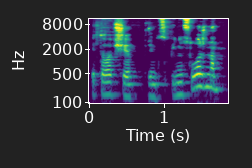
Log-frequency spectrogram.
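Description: A woman in her thirties chats casually and slangily while eating in a mukbang, chewing and smacking, with pauses between bites. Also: low voice, expressive, background noise. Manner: colloquial, slangy. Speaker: mukbang host. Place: small room at home, at a table.

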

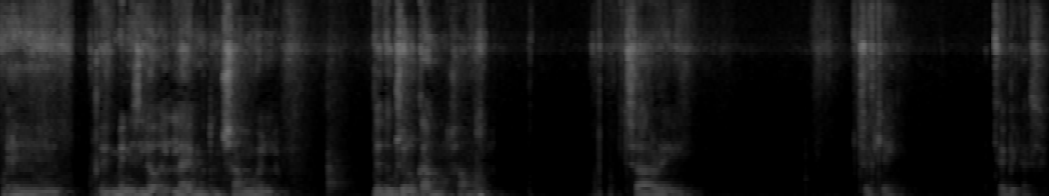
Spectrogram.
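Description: A young woman on a casual live stream, chatting as she reads viewer comments aloud and answers them, often dropping to soft-spoken asides. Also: on the low side, level tone, gravelly, long pauses, a little hiss or hum. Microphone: phone. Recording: roomy phone audio.

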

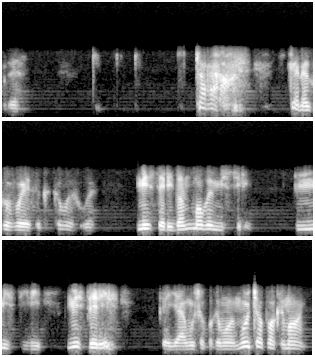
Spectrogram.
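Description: A young man doing excitable let's-play commentary, often bursting into loud, high exclamations. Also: unhurried, pauses often. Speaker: gaming youtuber. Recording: tinny lo-fi phone-like audio.

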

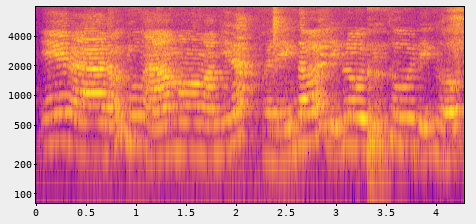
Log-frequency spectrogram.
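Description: High-voiced woman, crowded echo. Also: normal speed, far from the mic. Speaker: daughter. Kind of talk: casual family chat. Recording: echoey room, loud chatter behind.

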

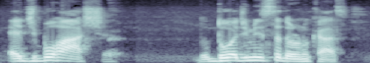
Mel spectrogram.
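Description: A man with a Brazilian accent recaps an anime for his video, talking fast in a mid-range voice with no room sound. The story commentary is informal and unscripted, repetitive and colloquial, with frequent small check-in tags.

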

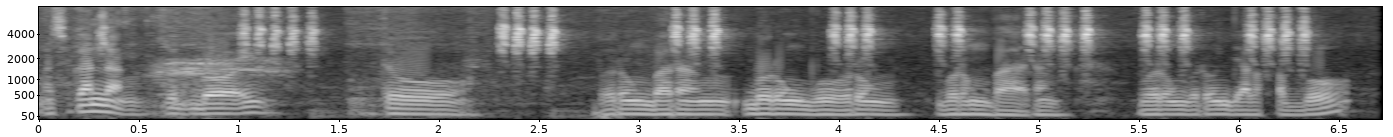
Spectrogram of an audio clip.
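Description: A man's voice: low voice, level tone, normal speed, heavy background noise. A man vlogging casually from his home bird cages, chatting to viewers and coaxing his birds in a playful voice, filmed on a phone. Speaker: pet bird keeper and channel host. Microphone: phone camera. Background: bird calls and clicks.

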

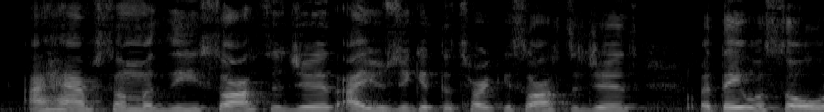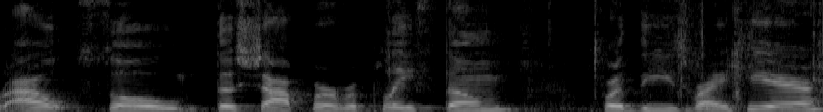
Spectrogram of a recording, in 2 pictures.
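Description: Chatty woman with a low voice. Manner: chatty, talks straight to viewers as y'all. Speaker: vlogger. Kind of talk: casual grocery haul vlog. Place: apartment kitchen, indoors. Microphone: handheld phone camera.

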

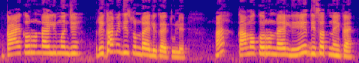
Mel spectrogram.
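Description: Cartoon granny, played by a woman: old, thrifty, nagging, shrill and bright. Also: quick pace. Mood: scolding. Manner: nagging, sharp-tongued. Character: scolding thrifty old village grandmother.

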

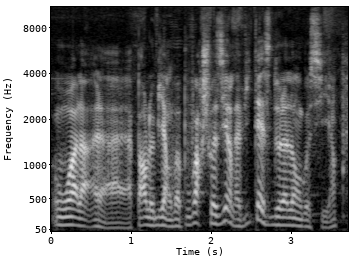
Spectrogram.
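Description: A middle-aged man from France hosting a casual tech review, chatty and relaxed, often pausing to hesitate as he demonstrates a device. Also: on the low side, faint music behind. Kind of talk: casual product demo.

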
